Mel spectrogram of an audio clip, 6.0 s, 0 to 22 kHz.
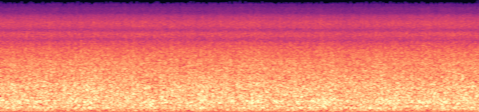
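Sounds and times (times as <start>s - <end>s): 
wild river water: 0.0s - 5.9s.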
